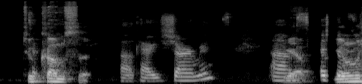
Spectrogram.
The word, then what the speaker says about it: Tecumseh: Tecumseh. Tecumseh.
